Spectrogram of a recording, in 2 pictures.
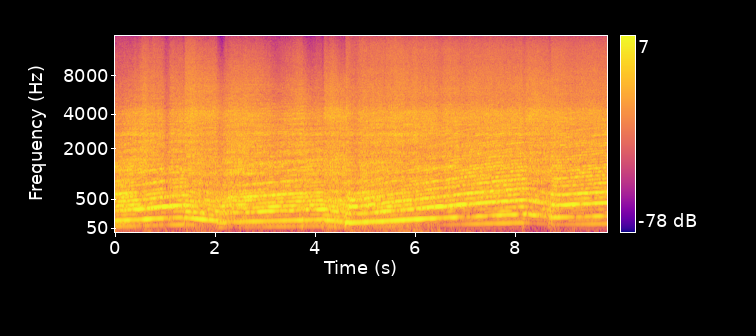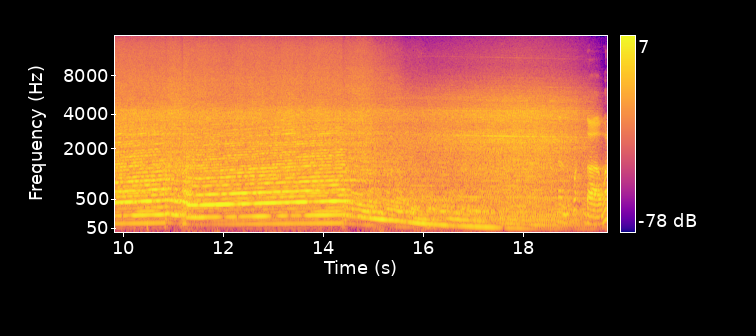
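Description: Loud engine revving hard on a roller dyno in a K24-swapped EG Civic, climbing through repeated rising pulls with brief drops between shifts, sustained and close for most of the stretch before easing off at the end.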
